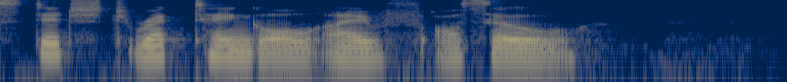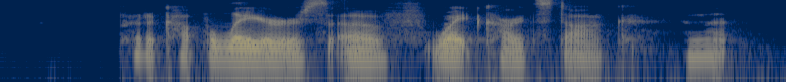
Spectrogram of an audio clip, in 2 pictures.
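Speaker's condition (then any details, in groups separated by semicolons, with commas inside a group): No condition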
